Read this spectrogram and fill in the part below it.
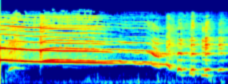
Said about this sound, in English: Cue …'s scream.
